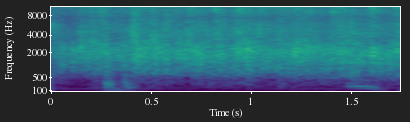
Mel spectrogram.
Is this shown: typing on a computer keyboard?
no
